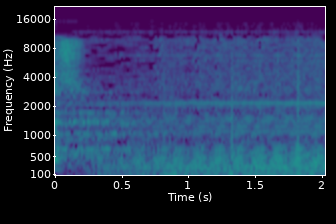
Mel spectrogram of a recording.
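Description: Steady electrical mains hum, with no change through the pause.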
